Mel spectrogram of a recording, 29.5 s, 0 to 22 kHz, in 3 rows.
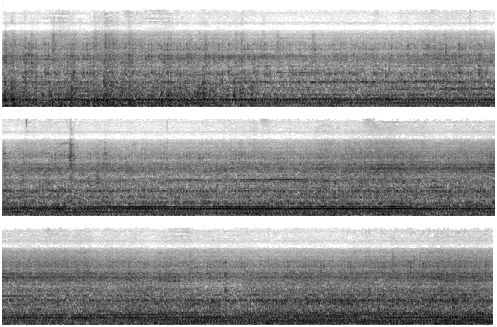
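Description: Seibu 2000 series electric commuter train heard from inside the car, recorded above the underfloor HB-2000 equipment: a steady rumble with a droning hum whose pitch drifts slightly.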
